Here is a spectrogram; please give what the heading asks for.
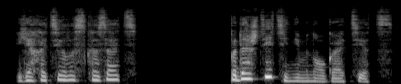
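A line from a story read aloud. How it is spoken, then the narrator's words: Quiet and meek. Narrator (Russian): проговорила она тихо и смиренно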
